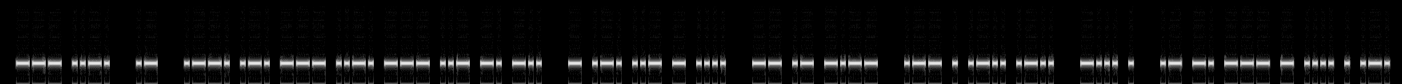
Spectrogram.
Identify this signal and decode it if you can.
Morse code, heard as a keyed tone, about 30 wpm, 1000 Hz. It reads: OF A PROFOUND TRUTH MAY WELL BE ANOTHER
